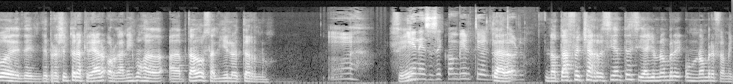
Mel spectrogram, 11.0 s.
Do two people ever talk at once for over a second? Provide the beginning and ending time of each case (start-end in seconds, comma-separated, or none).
none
